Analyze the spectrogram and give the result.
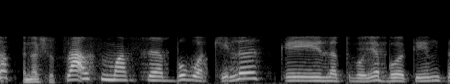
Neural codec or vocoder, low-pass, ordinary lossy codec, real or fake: codec, 16 kHz in and 24 kHz out, 0.4 kbps, LongCat-Audio-Codec, two codebook decoder; 3.6 kHz; AAC, 16 kbps; fake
